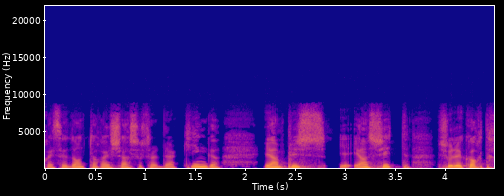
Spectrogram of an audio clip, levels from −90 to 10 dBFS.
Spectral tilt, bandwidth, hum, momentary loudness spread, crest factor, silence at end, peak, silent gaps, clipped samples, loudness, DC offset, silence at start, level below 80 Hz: -6.5 dB/octave; 8.8 kHz; none; 11 LU; 18 dB; 0 s; -4 dBFS; none; under 0.1%; -24 LUFS; under 0.1%; 0 s; -56 dBFS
